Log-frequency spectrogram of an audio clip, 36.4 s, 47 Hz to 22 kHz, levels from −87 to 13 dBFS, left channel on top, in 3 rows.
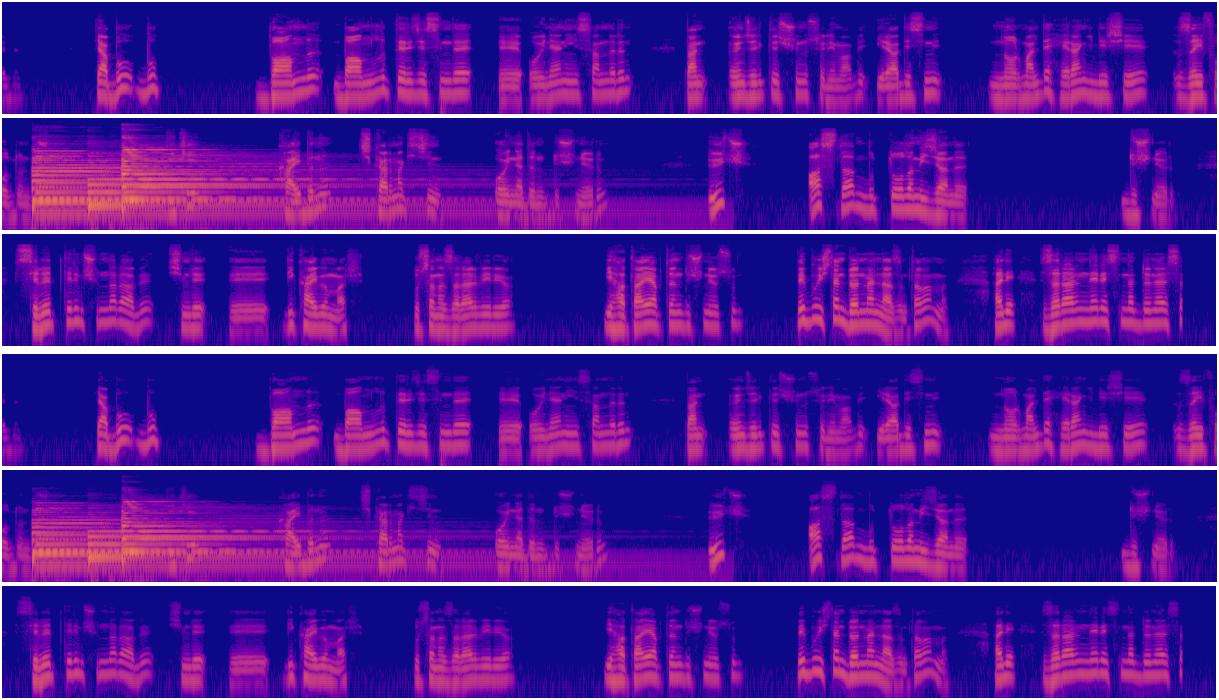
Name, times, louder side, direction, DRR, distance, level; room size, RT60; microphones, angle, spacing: voice 1, 0.9-1.6 2.6-4.7 5.0-6.3 6.9-9.4 9.9-11.5 11.7-12.8 13.8-14.2 14.9-15.5 15.7-16.6 17.1-18.2 19.2-19.6 20.2-21.8 23.4-23.9 24.2-27.9 28.4-29.4 30.3-31.7 32.3-36.1, left 3 dB, 80° left, 5.6 m, -39 dB
sound 1, 12.5-16.4, left 3 dB, 45° left, 1.9 m, -30 dB
open air
head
